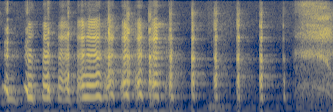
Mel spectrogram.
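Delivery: high, breaking peals of laughter; long laughing fit. Real, not acted. Friends cracking up at their own joke, helpless laughter.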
